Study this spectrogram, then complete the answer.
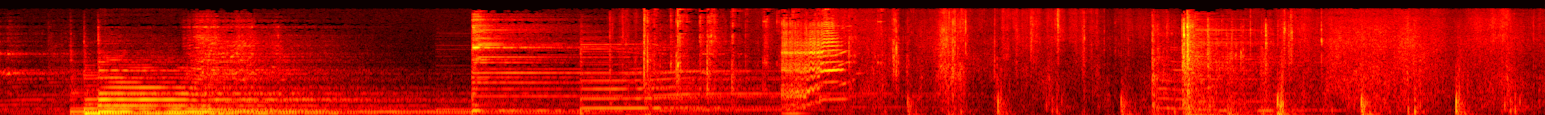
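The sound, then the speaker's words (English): A bus idles with a droning hum, then its door swings open with a rising mechanical whine and a thud, followed by a series of quick footsteps clattering aboard as a man hops in. “The bus door opened, and he quickly hopped in.”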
